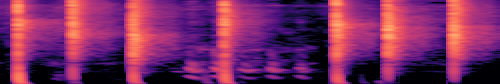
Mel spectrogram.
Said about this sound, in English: Let's do a clap off. Let's have a quick clap off. You go first. What's your churchiest clap?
